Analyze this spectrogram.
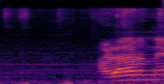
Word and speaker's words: Halarne: हळरणे व्हिलेजमध्ये enter करतोय हळहरणे ना तुम्हाला तुम्ही गुगल वर सर्च करायचं तर तुम्हाला अलोरना म्हणून सर्च करावं लागेल त्याचं ओरिजिनल नाव आहे हळहरणे म्हणजे त्याचा स्पेलिंग असं होतं एच एल ए आर एन इ आणि जर तुम्हाला गुगल मॅप ला सर्च करायचं असेल तर तिथे तुम्हाला अलोरना टाकावं लागेल म्हणजे एल ओ आर ए एन ए गोव्यातल्या बऱ्याच गावांमध्ये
